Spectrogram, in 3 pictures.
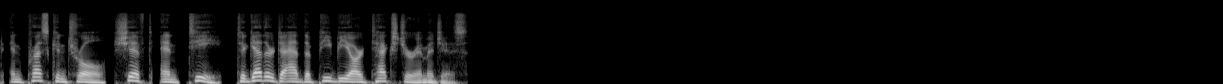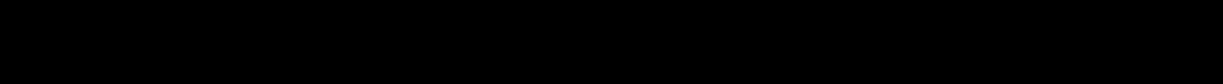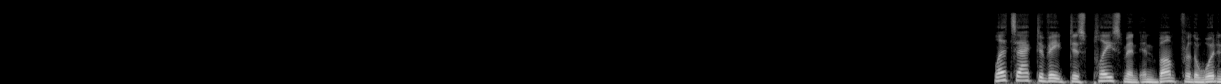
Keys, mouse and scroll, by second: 9.6 shift+middle click, 11.2 click, 11.9 Tab, 15.5 click, 21.7 shift+`, 30.3 click, 32.3 click, 33.0 click, 34.5 click, 35.1-36.6 scroll down 20.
